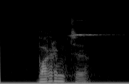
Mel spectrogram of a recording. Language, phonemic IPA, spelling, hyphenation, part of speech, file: Dutch, /ˈʋɑrm.tə/, warmte, warm‧te, noun, Nl-warmte.ogg
- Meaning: 1. physical warmth, thermal energy, from moderate to heat 2. warmth, pronounced feeling, especially sympathetic emotion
